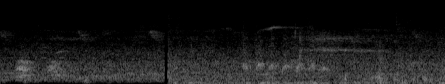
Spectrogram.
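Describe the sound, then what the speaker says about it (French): Pigeons coo softly amid diffuse ambient noise on the second-level landing of the Saint-Merry church, with a brief clunk partway through and no talking. "Avec nos amis les pigeons."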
